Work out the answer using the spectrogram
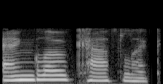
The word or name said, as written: Anglo-Catholic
